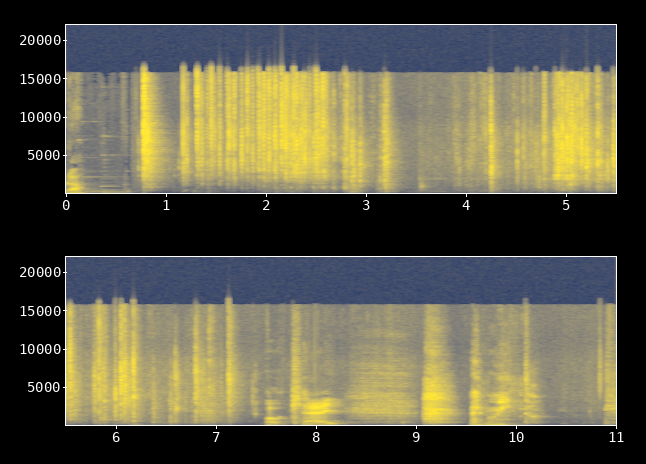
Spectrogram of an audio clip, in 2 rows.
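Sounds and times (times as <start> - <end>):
plastic wrap crinkling: 0.7 - 7.5.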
